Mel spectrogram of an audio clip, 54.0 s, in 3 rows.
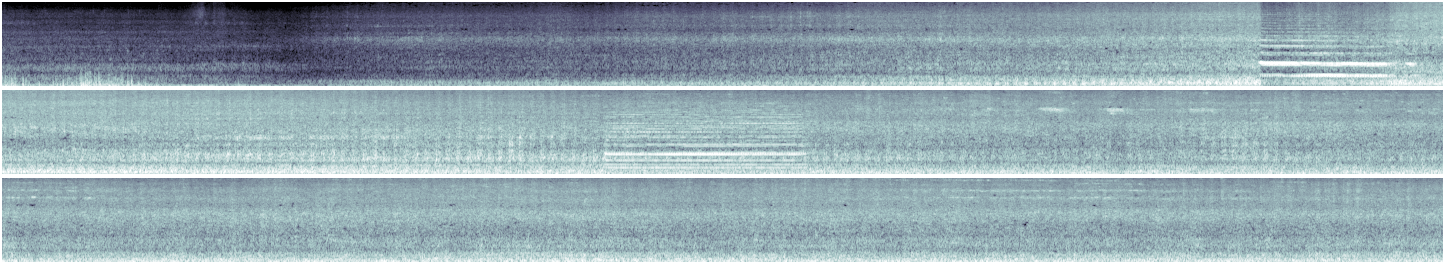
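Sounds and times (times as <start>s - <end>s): diesel locomotives: 0.0s - 54.0s
train horn: 15.6s - 17.9s, 25.5s - 28.3s.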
